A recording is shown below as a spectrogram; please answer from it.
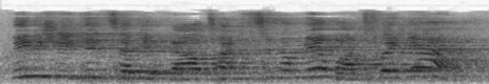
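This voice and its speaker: A woman's voice: very high-pitched, very fast, noisy background. A woman playing a nervous, hapless young boy in a stage musical, singing and fretting aloud. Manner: nervous, self-pitying, rehearses his words aloud. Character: anxious, hapless young boy who is easily flustered. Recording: echoey hall, mic far from the stage. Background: loud musical accompaniment.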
